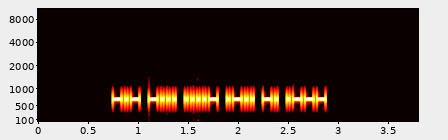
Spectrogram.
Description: Morse code, heard as a keyed tone, about 40 wpm, 700 Hz. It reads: KB4LNJ
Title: USA Call Signs - 6 Characters - Repeated 3x - 40wpm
